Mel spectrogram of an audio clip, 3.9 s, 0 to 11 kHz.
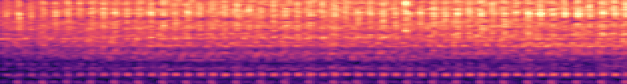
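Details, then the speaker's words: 2016 Honda CB150R, 21,433 km, cold engine at idle: coarse clattering knock about three times a second on exhaust beat, source unknown; owner suggests tensioner easily loosens, not confirmed; rough engine noise when cold. "Nah, suara kasar yang sering dikeluhkan pengguna CB itu seperti ini ya. Ini ketika mesin masih dingin, seperti odok-odok gitu."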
